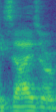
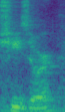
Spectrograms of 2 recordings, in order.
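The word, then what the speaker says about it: Xizor: determination right then prince i want to say zeiser but i know it's pronounced she's or um has the virego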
